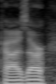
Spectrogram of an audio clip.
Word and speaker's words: Caesar: weird lizard people yeah Caesar not kaisar in New Vegas they refer to Caesar as kaisar it's an actual pronunciation they use but um yeah so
